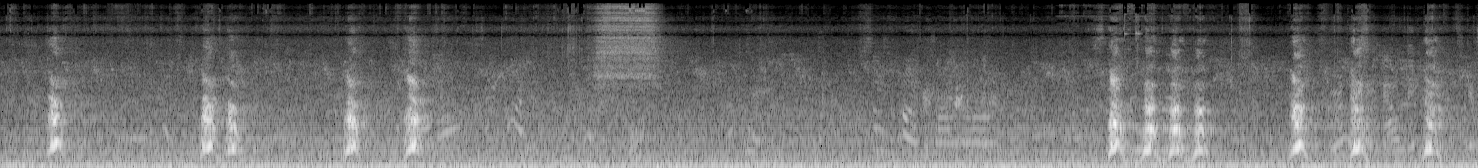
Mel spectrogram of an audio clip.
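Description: A pet dog barks and yips on a Philadelphia street, sharp barks coming in scattered clusters over steady traffic and street rumble, with people talking nearby.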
